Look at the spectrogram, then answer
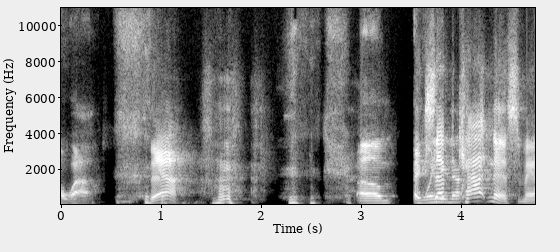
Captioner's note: laughs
